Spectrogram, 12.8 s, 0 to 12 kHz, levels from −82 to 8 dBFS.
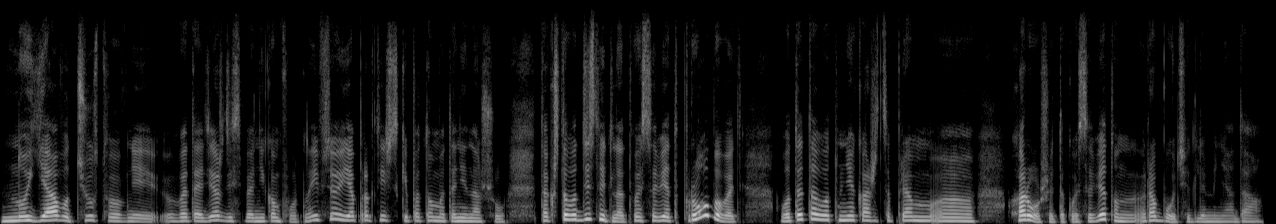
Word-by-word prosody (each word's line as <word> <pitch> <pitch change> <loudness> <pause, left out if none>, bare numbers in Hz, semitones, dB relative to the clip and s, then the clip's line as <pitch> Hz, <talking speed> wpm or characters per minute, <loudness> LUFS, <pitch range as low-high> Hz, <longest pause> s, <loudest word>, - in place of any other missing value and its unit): но 195 +3 +4
я 220 +2 +6
вот 205 -5 -3
чувствую 195 -3 -5
в 175 - -10
ней, 165 -3 -5
э, 180 - -12
в 180 - -9
этой 190 -1 0
одежде 210 +1 -2
себя 180 -1 -5
некомфортно, 180 -2 -5
и 235 - -1
всё. 285 +4 -3
И 265 - +2
я 225 -1 +2
практически 225 -2 -6
потом 200 0 -4
это 180 0 -3
не 180 -1 +1
ношу. 165 -3 -5 0.3
Так 210 - -3
что 265 - +5
вот, 260 -2 +5
действительно, 250 - +1
твой 200 +7 -4
совет 205 +1 -1
пробовать- 235 - +4 0.4
вот 185 +5 -1
это 270 +1 +6
вот, 245 -2 +1
мне 230 0 +1
кажется, 210 -2 -4
прям, 205 +2 -1
а, 190 -3 -1 0.3
хороший 220 -12 +4
такой - - -6
совет. 255 +9 +2
Он 170 -1 -4
рабочий 175 -8 -3
для 160 0 -7
меня, 155 0 -7
да. 155 0 -9
195 Hz, 200 wpm, -24 LUFS, 175-225 Hz, 0.4 s, я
